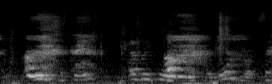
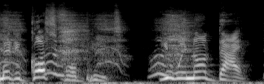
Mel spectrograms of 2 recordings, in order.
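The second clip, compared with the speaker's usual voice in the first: loud firm reassurance; 5 semitones higher, 8 dB louder than usual. Acted. Mother answering cries of death.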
